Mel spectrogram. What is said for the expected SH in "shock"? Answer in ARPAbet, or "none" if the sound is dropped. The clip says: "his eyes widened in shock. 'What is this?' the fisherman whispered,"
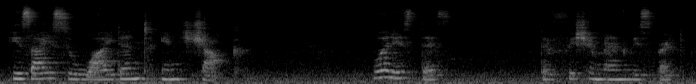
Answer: SH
